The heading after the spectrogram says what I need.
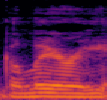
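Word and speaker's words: Galleri: a test by a company called grail called gallery spelled like gallery with an eye on the end of it but they pronounce it gallery and it's a fascinating blood test that can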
